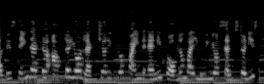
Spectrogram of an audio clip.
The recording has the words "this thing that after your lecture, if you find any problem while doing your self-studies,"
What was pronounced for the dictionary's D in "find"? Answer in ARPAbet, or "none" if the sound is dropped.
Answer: D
